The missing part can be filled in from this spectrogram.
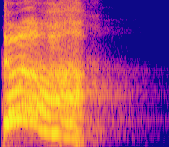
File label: Female Naga Death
